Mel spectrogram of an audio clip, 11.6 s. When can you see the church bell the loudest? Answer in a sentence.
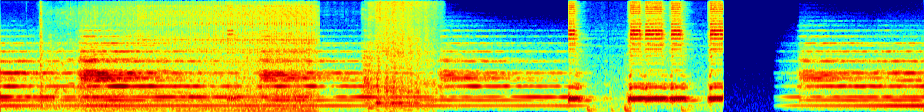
The volume of the church bell peaks at 1 second.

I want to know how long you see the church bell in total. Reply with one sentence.
You can hear the church bell for 9 seconds altogether.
